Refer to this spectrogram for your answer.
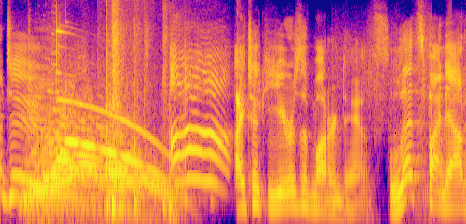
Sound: shrieking

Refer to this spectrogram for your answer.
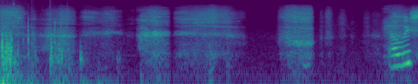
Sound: heavy breathing

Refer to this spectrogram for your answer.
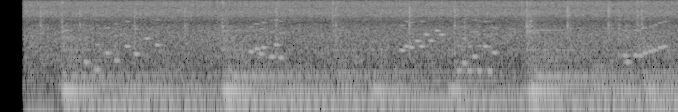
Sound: video game sounds

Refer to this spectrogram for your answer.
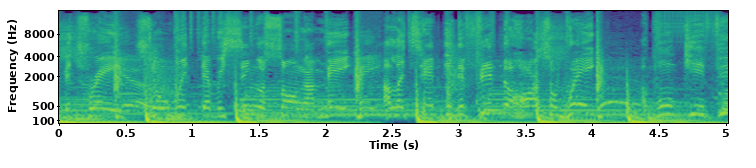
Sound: woo

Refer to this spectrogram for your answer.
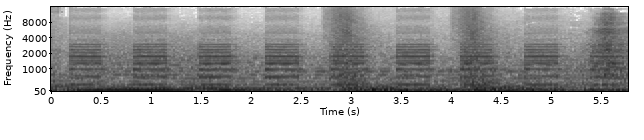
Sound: siren wailing

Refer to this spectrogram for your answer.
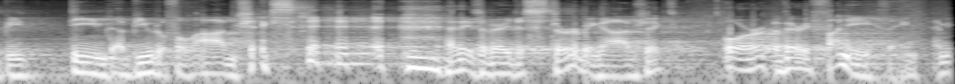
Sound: laughter

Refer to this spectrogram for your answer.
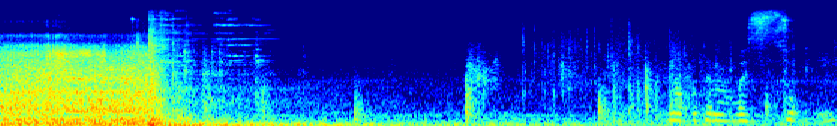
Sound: door opens; footsteps approaching; alicja mutters in polish

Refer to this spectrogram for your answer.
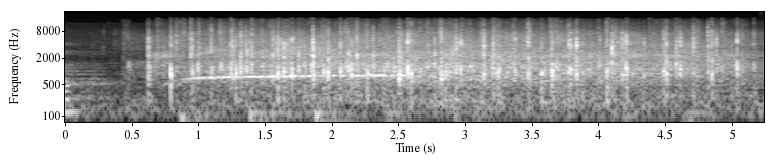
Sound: audience applauding

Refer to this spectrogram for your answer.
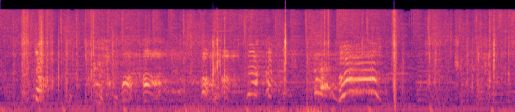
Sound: screaming and laughing

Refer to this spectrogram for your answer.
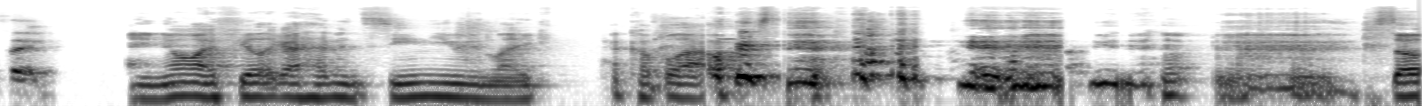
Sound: laughter

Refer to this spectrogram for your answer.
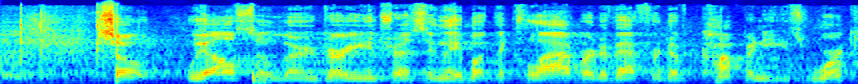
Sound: applause

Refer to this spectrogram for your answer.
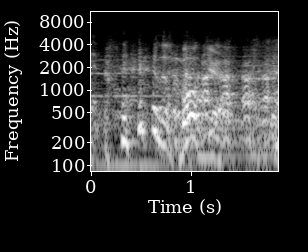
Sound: giggling

